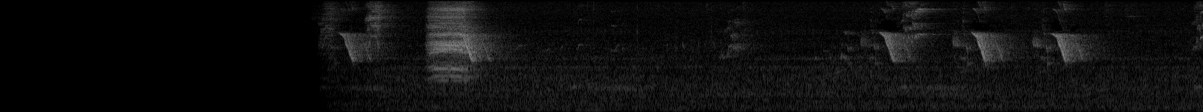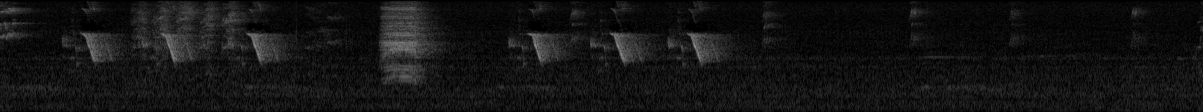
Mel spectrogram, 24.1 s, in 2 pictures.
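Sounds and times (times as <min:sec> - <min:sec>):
harsh bird call: 0:15.8 - 0:16.5.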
